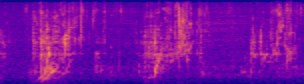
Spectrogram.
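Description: Engine coolant gurgling in a filler funnel on the radiator, a few short bubbling glugs as trapped air bubbles up out of a cooling system that has run low.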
